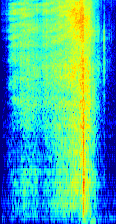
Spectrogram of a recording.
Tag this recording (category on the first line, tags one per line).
Sound effects > Other
Chopping
Cook
Cooking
